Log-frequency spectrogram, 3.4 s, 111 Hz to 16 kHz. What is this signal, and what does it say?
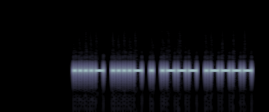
Morse code, heard as a keyed tone, about 36 wpm, 700 Hz. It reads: 44EJ1
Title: Code Groups - 5 Letter:Numbers - 35wpm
